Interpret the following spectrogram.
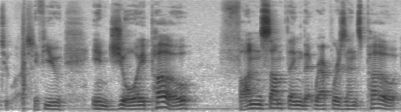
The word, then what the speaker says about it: Poe: The important thing about Edgar Allan Poe that everyone should know is that Edgar Allan Poe rhymes with Moe, which is the amount of money that we need.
